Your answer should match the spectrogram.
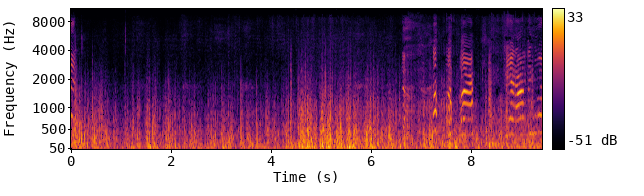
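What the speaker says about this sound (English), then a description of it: "You have to lean into the wind." Strong gusting wind roars across a microphone on a mountain trail in the San Jacinto section of the Pacific Crest Trail, loud and constant, with a person speaking briefly over it.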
